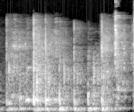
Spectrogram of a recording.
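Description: Faint, irregular taps and clicks, about a dozen in two seconds, over a low steady hum: handling noise as a performer moves and reaches for a prop.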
